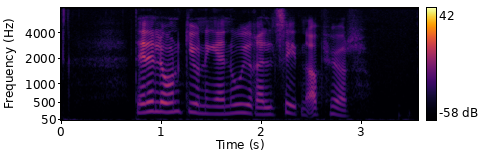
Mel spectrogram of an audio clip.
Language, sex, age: Danish, female, 34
